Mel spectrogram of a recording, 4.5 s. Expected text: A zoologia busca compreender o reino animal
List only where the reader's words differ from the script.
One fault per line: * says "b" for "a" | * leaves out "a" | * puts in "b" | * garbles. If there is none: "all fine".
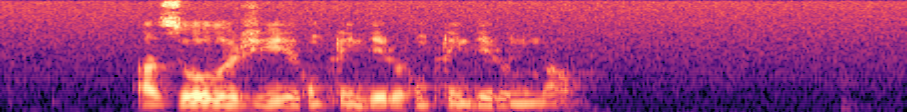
* leaves out "busca"
* says "compreender" for "reino"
